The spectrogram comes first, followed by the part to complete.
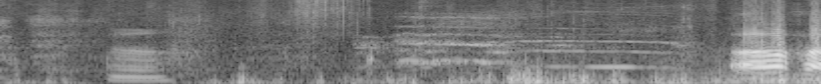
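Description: A rooster crowing once: one long, level call that starts about two seconds in and lasts just over a second.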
